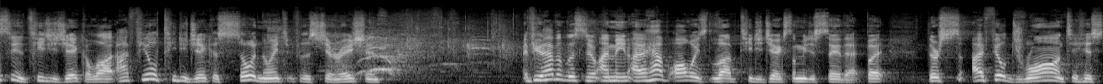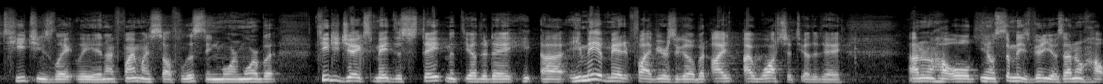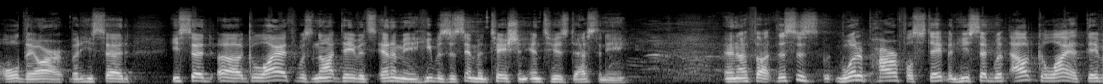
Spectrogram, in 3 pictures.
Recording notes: In this message from April 2nd, 2023 at Bethel Church in Redding CA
